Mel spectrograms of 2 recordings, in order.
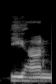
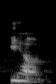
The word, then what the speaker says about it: bihon: Where does one purchase bihan noodles? So the... Did I pronounce that correctly? Bihon. Bihon. Yeah.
